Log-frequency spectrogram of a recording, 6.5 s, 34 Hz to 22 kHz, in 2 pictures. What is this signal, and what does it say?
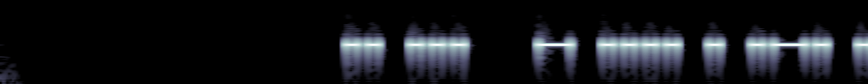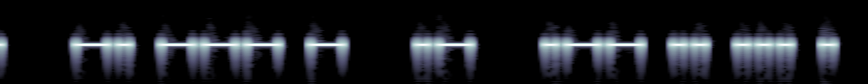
Morse code, heard as a keyed tone, about 30 wpm, 700 Hz. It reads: IS THERE NOT A WISE
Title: Sentences from Top 1600 Words 30wpm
